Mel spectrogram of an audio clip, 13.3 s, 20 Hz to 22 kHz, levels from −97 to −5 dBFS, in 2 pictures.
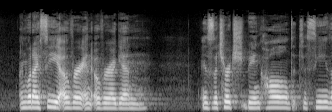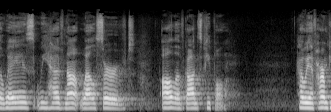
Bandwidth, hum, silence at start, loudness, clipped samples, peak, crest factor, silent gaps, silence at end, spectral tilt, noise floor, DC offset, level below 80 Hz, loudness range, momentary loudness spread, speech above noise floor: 13.5 kHz; none; 0.4 s; -21 LUFS; under 0.1%; -2 dBFS; 20 dB; none; 0 s; -5 dB/octave; -61 dBFS; under 0.1%; -78 dBFS; 5 LU; 13 LU; 41 dB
